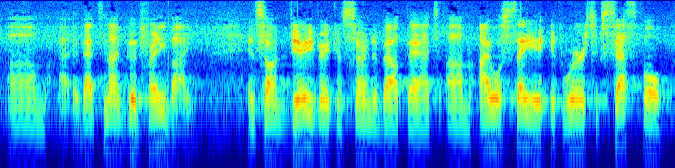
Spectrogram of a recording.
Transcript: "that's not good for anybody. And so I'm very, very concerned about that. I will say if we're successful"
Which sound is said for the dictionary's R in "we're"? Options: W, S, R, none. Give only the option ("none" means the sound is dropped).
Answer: R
